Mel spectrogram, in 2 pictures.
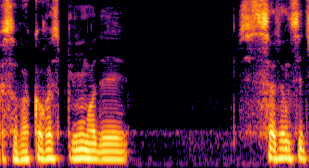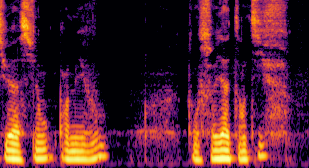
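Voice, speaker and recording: A soft-spoken man talks at a very slow pace with long, frequent pauses and a fairly low pitch. His intonation is monotone and flat, and there is noticeable background noise. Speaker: medium channeling spirit guides. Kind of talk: channeled spiritual message. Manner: halting.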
